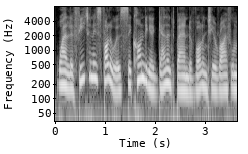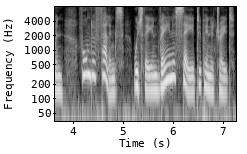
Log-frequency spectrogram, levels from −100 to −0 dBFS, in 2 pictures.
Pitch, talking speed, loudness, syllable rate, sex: 185 Hz, 180 wpm, -18 LUFS, 5.9 syllables/s, female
